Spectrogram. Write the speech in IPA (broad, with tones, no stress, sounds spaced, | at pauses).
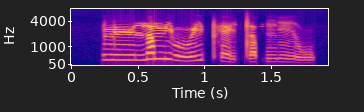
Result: l yː˧ n̪ ɐ˥ m j uː˨˥ j pʰ e˨˩ j t̪ ɐ˨ p̚ ŋ iː˨˩ w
